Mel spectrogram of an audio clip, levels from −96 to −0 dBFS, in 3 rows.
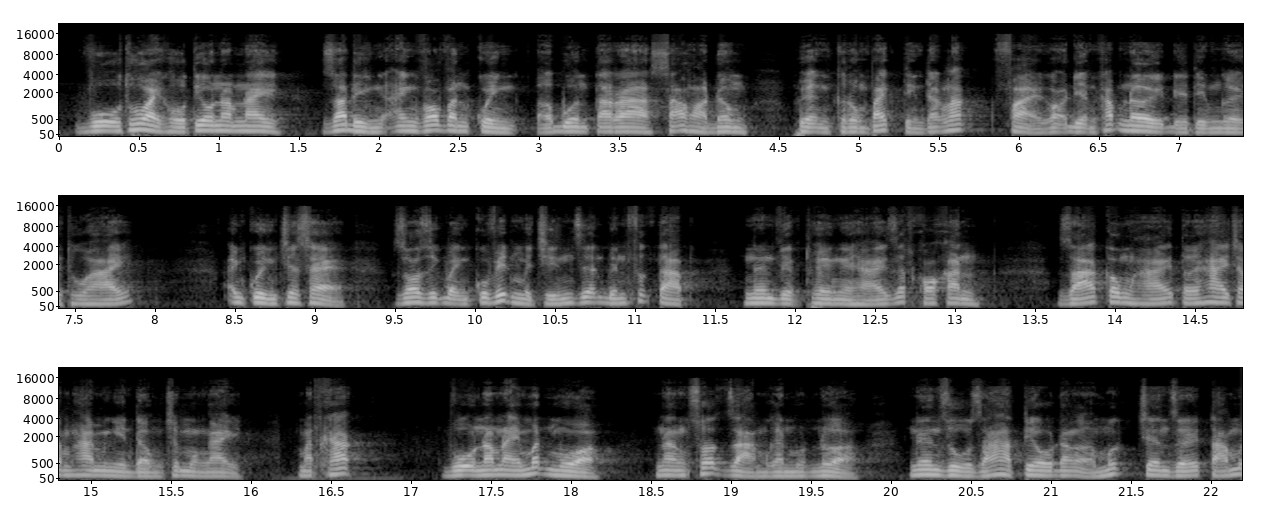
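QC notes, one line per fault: Nothing to flag here, the speech comes through without any problems worth a note.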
